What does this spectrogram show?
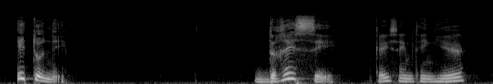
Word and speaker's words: étonner: Okay, so first you've got this accent aigu, et, and then you've got to, and then né. Étonner.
